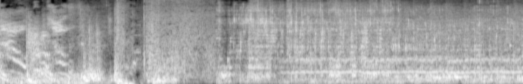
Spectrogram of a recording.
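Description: A toilet flushes, opening with a loud clunk of the handle, then a steady rushing swirl of blue water that keeps gurgling as the bowl refills.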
